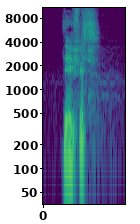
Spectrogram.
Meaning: second-person singular imperfect subjunctive of défaire
- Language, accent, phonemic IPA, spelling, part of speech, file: French, Canada, /de.fis/, défisses, verb, LL-Q150 (fra)-défisses.wav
